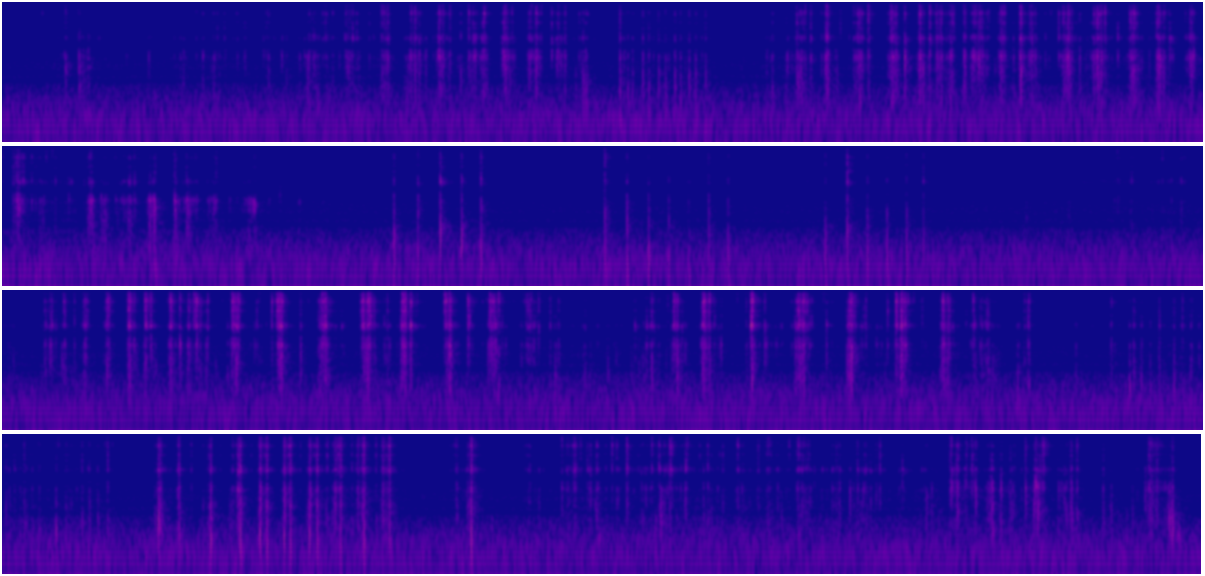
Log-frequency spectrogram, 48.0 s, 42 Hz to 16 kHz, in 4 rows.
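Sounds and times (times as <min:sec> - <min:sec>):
soap wrapper crackling: 0:07.8 - 0:14.5, 0:41.6 - 0:47.8.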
